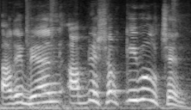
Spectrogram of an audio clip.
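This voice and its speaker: A man with a Bangladeshi accent playing a bewildered, mild-mannered middle-aged father in a film melodrama, reasoning gently. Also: very high-pitched, a little fast, soft background music. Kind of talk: melodramatic short film acting.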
